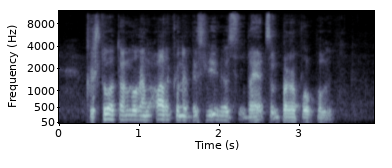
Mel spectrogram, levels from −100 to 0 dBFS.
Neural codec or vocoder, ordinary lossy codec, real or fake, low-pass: codec, 24 kHz, 1.5 kbps, HILCodec; Opus, 64 kbps; fake; 10.8 kHz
